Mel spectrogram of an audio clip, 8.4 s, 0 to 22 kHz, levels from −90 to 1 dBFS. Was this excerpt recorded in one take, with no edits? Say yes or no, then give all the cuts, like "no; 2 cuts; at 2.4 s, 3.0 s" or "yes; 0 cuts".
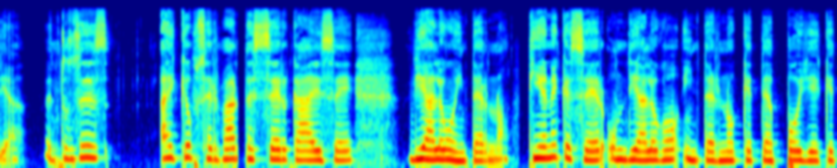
no; 2 cuts; at 2.4 s, 5.2 s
